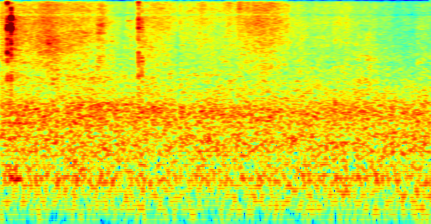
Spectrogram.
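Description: Steady background noise of a large indoor sports hall, with a few faint taps about a second in and again later.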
